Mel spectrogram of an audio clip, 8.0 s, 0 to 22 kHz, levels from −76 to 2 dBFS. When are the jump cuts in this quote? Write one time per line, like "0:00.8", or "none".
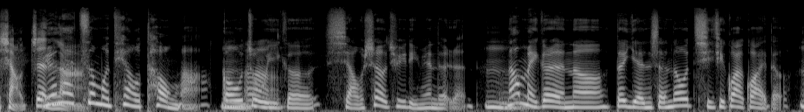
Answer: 0:02.1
